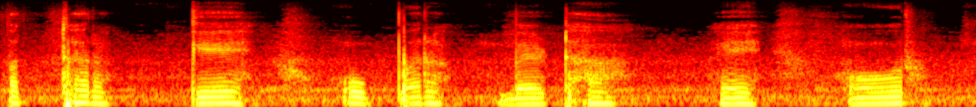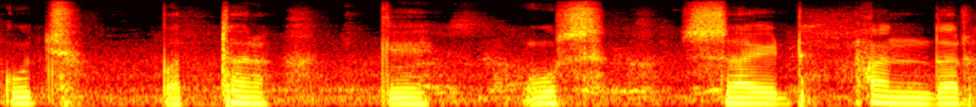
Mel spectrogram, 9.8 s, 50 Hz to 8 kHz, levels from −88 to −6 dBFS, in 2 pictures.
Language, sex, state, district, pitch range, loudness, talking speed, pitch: Hindi, male, Rajasthan, Bikaner, 115-125 Hz, -20 LUFS, 80 wpm, 120 Hz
